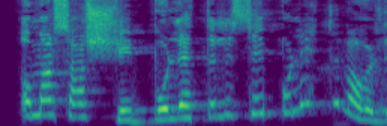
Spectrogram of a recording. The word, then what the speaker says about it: Shibboleth: Da sa de til ham, si Shibboleth. Men han sa Sibboleth, for han kunne ikke uttale ordet riktig. Så grep de ham og slo ham i hjel ved Jordans svadesteder.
